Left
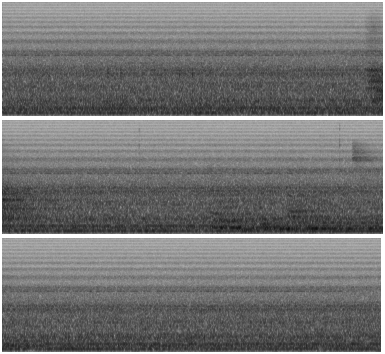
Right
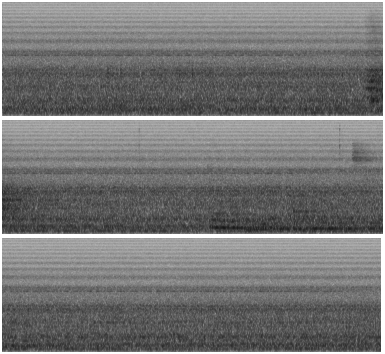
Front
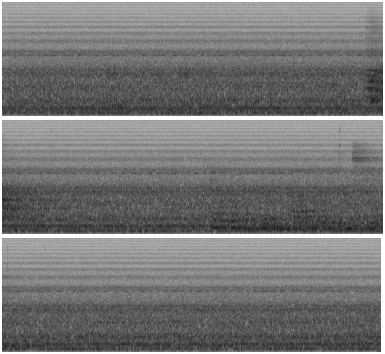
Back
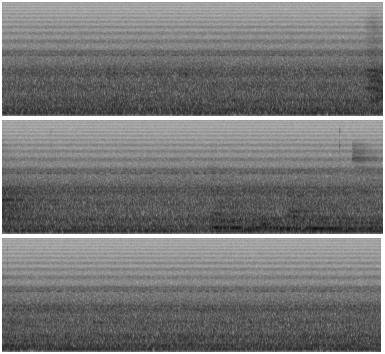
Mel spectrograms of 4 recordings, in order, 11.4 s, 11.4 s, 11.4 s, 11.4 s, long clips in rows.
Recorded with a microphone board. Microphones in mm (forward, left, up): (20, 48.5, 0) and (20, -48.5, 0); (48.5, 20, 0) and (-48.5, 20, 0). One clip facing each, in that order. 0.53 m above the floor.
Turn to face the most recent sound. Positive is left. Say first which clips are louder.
# left 1 dB, back 3 dB
turn(degrees=125)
